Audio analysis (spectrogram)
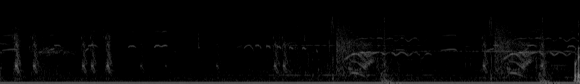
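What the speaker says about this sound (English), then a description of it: "We're losing some horses by the sounds of it." Horses whinny in the strategy game Pharaoh: Cleopatra, several wavering neighs rising over a steady low hum, fairly faint with a few scattered clicks and calls between them.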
